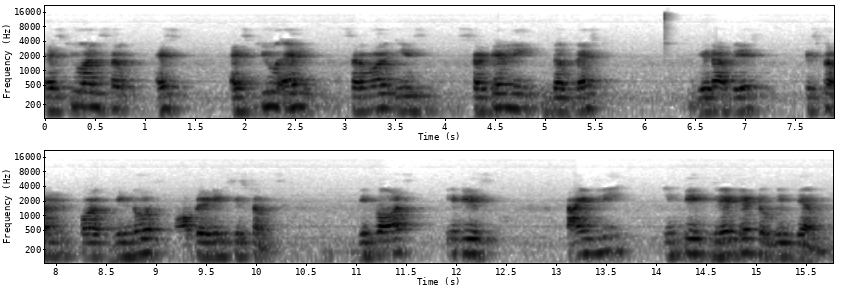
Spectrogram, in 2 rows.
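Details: Young man from India who began stuttering at age 7 after copying a stutterer; severe stuttering with many blocks ("breathing stupor") after 20 years of speech therapy; reading sample, apparently before 3-day training; stuttering.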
